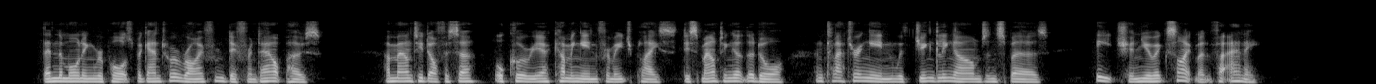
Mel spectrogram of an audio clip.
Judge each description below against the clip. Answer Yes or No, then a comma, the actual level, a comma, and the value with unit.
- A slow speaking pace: No, average, 170 wpm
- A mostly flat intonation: Yes, narrow, 2.3 semitones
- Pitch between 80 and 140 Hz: Yes, low, 135 Hz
